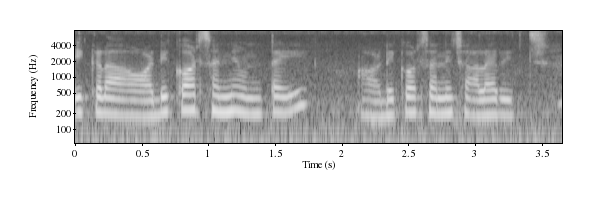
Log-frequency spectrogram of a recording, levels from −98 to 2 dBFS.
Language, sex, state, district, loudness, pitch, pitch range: Telugu, female, Andhra Pradesh, Visakhapatnam, -17 LUFS, 210 Hz, 190-215 Hz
